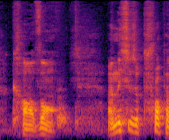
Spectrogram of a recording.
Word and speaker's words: Carven: time it's on the house of carven or Carver or carve in however you want to pronounce it I say carve on and this is a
